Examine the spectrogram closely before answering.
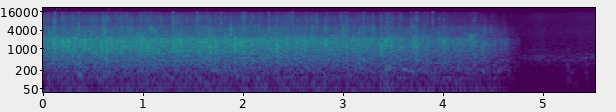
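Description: Audience applauding, a dense patter of many clapping hands that dies away about four and a half seconds in.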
